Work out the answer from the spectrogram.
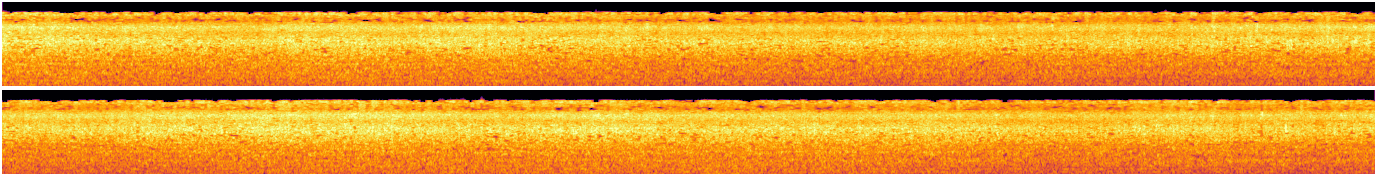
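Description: Heavy wind-driven rain pouring down in a steady, dense hiss.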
